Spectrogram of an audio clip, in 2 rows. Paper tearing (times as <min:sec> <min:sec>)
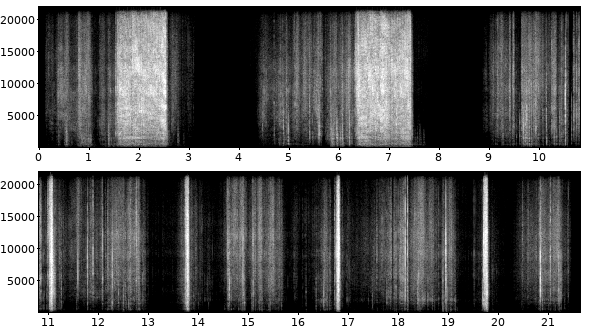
0:00.9 0:02.6, 0:05.9 0:07.6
